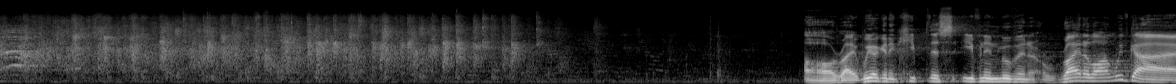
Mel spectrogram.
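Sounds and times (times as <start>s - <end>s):
open mic audience applause: 0.0s - 6.1s
speech: 8.1s - 11.7s.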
